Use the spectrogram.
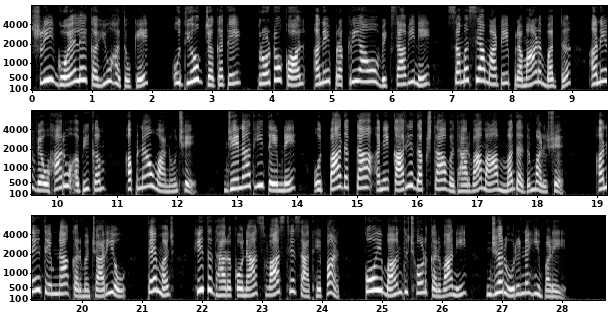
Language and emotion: Gujarati, neutral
